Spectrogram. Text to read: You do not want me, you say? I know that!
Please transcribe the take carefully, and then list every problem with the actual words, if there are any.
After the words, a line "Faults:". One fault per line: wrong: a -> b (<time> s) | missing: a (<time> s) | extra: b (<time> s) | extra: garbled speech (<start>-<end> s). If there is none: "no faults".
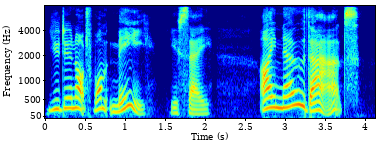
You do not want me, you say? I know that!
Faults:
no faults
